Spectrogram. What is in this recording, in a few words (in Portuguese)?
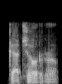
"cachorro", espanhol; palavra do dia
